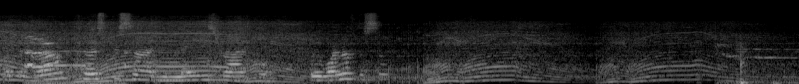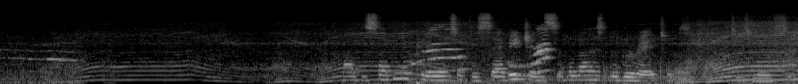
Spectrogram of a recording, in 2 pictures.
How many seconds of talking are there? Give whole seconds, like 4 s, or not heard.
8 s.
